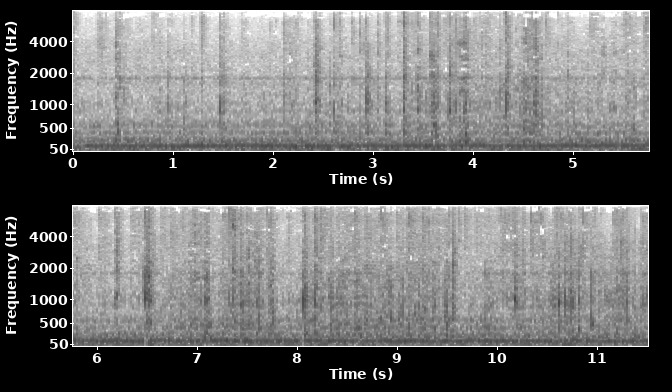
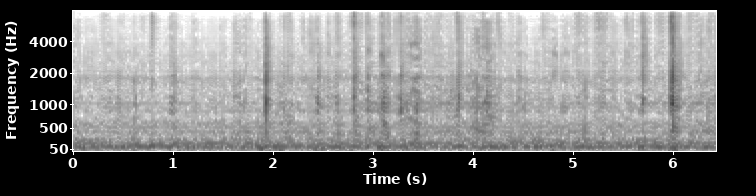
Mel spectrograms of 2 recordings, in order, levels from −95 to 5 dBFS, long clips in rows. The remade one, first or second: second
